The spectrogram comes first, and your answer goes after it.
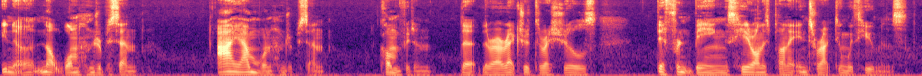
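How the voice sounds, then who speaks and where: Pausing long and often, a man with a British accent speaks in a very deep, low pitch with vocal fry and lively intonation. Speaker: YouTuber. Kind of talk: casual monologue to camera. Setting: alone in front of camera. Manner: fast; unrehearsed, hesitant.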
